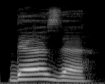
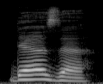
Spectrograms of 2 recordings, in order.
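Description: The two takes are said the same way.

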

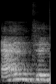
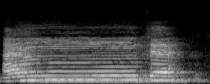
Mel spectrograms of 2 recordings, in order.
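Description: First: The n sound is short, with no nasal hold. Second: The n sound is held as a long nasal. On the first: The speaker calls it wrong. "Ente demiyorum bakın" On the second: The speaker calls it right. "En tutacağım. Bir elif miktarı tut"

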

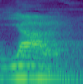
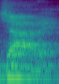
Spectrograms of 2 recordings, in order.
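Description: First: It starts with a Y sound. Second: It starts with an English J sound. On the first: The speaker calls it right. "it's pronounced Y. So jare" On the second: The speaker calls it wrong. "This is not J as it's pronounced in English. So you can't say jare"

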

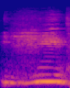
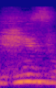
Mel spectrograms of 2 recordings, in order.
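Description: First: The word ends with a buzzing z sound. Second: The word ends with a hissing s sound. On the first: The speaker calls it right. "হিজ বলি আমরা" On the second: The speaker calls it wrong. "এটাকে হিজ বলি না"

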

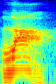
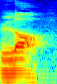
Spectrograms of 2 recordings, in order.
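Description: First: The vowel is a plain open ah. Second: The vowel is a rounded aw sound. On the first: The speaker calls it wrong. "It is not actually ಲಾ" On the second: The speaker calls it right. "It is ಲಾ. So ಆ ಕಾರ ಬರಬೇಕು"

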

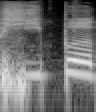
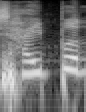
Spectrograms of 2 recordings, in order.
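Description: First: The first vowel sounds like 'ee'. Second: The first vowel sounds like 'eye'. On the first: The speaker calls it wrong. "not heaper" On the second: The speaker calls it right. "Hyper is hyper"

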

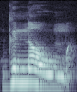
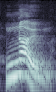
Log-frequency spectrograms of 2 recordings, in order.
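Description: First: A g sound is heard before the n. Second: The word begins directly with an n sound. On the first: The speaker calls it wrong. "Ми не будемо починати, наприклад, це слово з GNOME" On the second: The speaker calls it right. "Ні, буде GNOME. Навіть натяку немає"

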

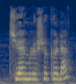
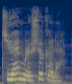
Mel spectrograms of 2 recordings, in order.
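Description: First: The voice rises at the end. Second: The voice falls at the end.

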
